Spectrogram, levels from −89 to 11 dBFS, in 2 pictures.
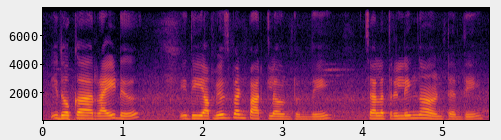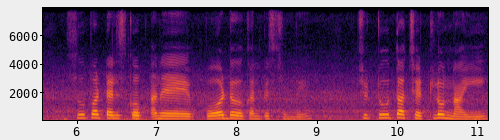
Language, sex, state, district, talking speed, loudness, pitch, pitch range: Telugu, female, Andhra Pradesh, Guntur, 100 wpm, -19 LUFS, 190 Hz, 165-210 Hz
